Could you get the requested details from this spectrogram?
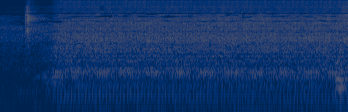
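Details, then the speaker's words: Suction machine switched on from off: a click, then a steady motor hum and whir as it keeps running; normal operating sound. "unit running you want to adjust the vacuum now to hide until it stops you'll see low and high the unit running you want to run it too high until it stopped"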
